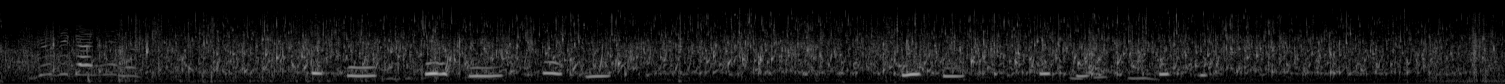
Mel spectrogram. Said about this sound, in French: À présent, faisons ensemble une balade sonore avec le son de la nature. J'enregistre la rivière. On va enregistrer l'eau, l'eau de la rivière.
